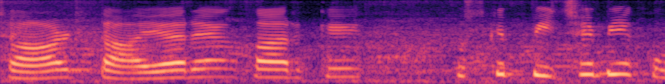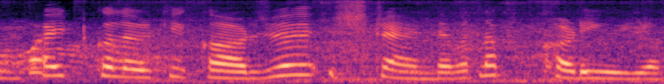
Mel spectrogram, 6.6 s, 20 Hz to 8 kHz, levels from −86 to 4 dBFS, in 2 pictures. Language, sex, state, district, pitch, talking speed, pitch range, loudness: Hindi, female, Madhya Pradesh, Katni, 275 Hz, 200 wpm, 240-335 Hz, -14 LUFS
